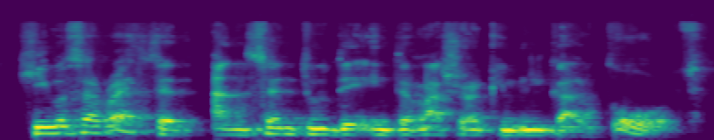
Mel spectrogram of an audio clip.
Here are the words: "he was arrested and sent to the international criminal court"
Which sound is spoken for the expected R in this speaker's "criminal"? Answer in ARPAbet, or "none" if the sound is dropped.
none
